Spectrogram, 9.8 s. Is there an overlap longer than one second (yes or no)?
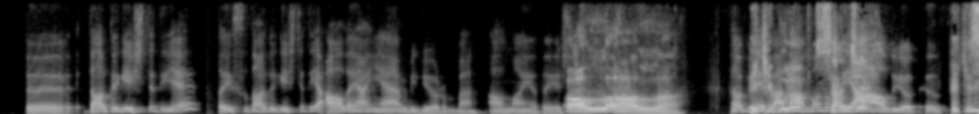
yes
